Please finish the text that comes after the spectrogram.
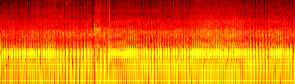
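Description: Motorcycle loaded with luggage grinding up a slippery, rocky single trail on the New South Wales south coast, engine laboring steadily and close with a brief rev surge, continuous throughout.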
